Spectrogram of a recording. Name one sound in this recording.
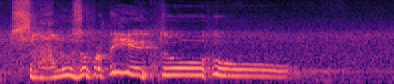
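A man cries out loudly close by, in drawn-out, wavering groans.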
